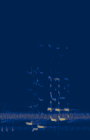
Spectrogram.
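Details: Wood thrush singing in Minnesota: a few soft low notes, then a rising flute-like phrase and a bright, rapid, trilled flourish lasting under a second, over a steady insect drone.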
